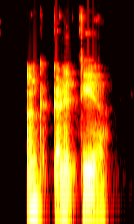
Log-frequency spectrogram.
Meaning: arithmetic, arithmetical
- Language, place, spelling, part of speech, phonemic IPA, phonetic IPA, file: Hindi, Delhi, अंकगणितीय, adjective, /əŋk.ɡə.ɳɪ.t̪iː.jᵊ/, [ɐ̃ŋk̚.ɡɐ.ɳɪ.t̪iː.jᵊ], LL-Q1568 (hin)-अंकगणितीय.wav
